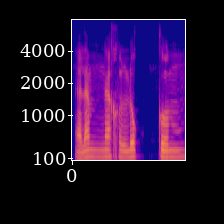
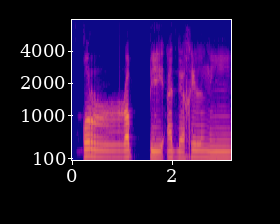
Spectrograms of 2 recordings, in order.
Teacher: dengan mengabaikan huruf pertama dan membaca huruf kedua langsung secara bertasydid. Jadi huruf pertama, jika ada ko bertemu ka ini, nanti ko-nya jadi hilang, masuk ke kaf langsung, ditasydidkan seperti itu. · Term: idgham mutaqarribain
